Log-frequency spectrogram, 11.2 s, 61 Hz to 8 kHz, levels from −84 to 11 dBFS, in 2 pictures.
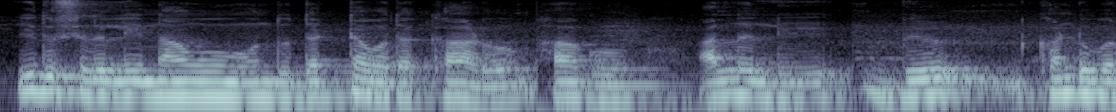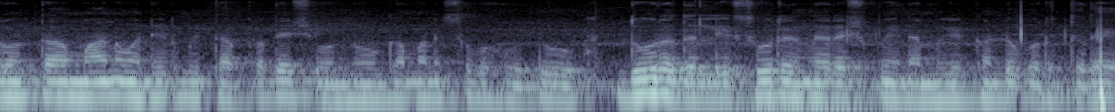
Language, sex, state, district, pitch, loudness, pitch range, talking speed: Kannada, male, Karnataka, Shimoga, 115 Hz, -20 LUFS, 105-120 Hz, 105 wpm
